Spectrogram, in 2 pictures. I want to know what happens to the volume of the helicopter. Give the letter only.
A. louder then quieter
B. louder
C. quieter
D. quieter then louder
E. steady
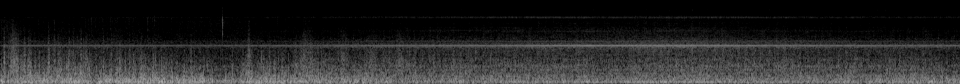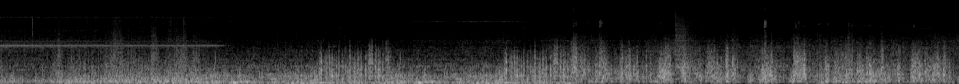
A.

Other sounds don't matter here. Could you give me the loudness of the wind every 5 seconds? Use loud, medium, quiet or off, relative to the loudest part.
loud, medium, loud, loud.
